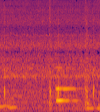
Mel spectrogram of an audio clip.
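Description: Quiet car-cabin room tone with two brief soft voice sounds from a man: a short falling murmur near the start and a held "um" a little past the middle.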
